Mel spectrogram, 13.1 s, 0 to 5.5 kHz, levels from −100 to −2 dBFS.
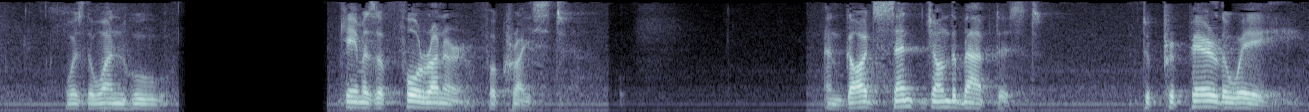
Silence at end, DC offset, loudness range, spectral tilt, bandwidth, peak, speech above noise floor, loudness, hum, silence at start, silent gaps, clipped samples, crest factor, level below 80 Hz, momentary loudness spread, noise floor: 0.1 s; under 0.1%; 10 LU; -6 dB/octave; 5.4 kHz; -4 dBFS; 44 dB; -24 LUFS; none; 0.65 s; 1.86-3.23 s; under 0.1%; 22 dB; -60 dBFS; 16 LU; -67 dBFS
